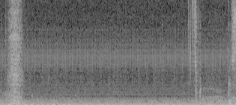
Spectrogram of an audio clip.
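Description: Steady electrical mains hum in the microphone and sound system during a pause in speech, with a short soft rush of noise just after the start.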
